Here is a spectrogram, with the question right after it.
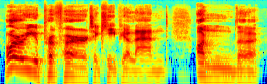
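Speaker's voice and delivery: put-on low, slow old sea captain; pirate voice. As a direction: growl it like a salty pirate captain. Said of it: "I just like doing the pirate voice".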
